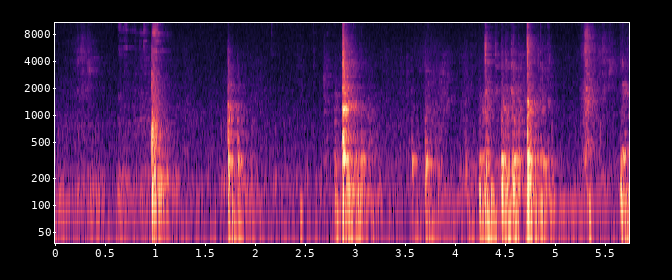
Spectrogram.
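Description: Frozen banana pieces tipped from a glass bowl into a food processor's plastic bowl: faint, separate knocks and clinks about a second apart, then several in quick succession near the end.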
